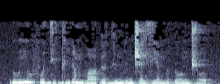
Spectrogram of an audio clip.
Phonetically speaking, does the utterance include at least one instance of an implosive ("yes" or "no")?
yes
